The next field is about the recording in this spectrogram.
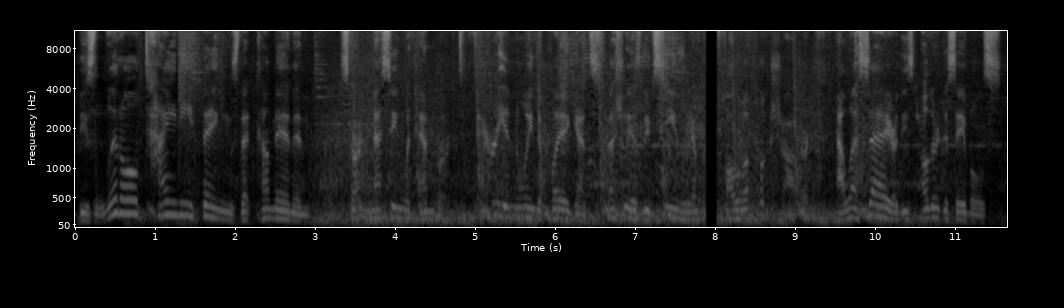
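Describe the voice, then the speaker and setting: A man's voice: medium pitch, expressive, moderate pace, very noisy. A man doing live play-by-play commentary on an esports match, calling the action in a reactive, dramatic way.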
